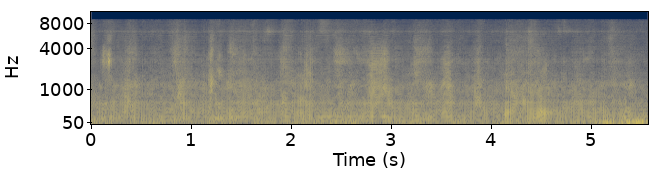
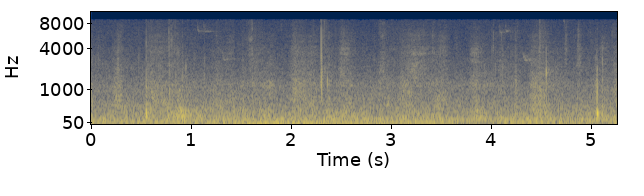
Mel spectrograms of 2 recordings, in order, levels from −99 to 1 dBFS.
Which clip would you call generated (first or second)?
first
